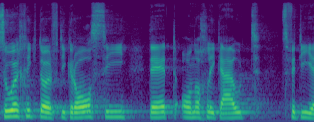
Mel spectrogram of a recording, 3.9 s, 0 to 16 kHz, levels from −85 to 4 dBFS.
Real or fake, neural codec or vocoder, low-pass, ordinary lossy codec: real; none; 14.4 kHz; none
